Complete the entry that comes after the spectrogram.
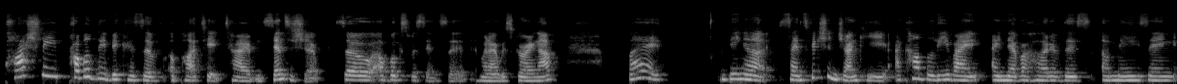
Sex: female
